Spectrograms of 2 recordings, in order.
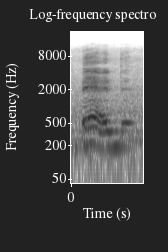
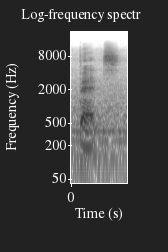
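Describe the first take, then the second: First: The word ends with a voiced D sound. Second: The word ends with a voiceless T sound. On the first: "with a voiced D at the end" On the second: "might be pronounced by a Dutch person as bet, with a T"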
